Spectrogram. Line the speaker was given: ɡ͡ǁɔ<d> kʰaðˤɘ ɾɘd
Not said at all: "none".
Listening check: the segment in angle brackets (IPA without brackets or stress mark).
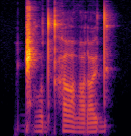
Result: d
